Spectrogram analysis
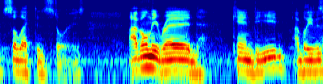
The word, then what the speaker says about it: Candide: I've only read Candide, I believe is how you say it.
